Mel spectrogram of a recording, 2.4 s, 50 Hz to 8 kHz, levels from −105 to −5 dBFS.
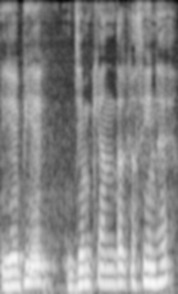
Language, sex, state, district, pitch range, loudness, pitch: Hindi, male, Uttar Pradesh, Lucknow, 140-165 Hz, -14 LUFS, 155 Hz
